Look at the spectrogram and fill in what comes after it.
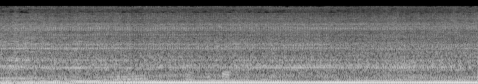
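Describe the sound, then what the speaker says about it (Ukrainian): An Audi A5 engine on a cold start, turning over and then settling into a loud, steady idle with a deep low hum and constant vibration heard close up, with no talk. "Так, запуск на холодну."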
